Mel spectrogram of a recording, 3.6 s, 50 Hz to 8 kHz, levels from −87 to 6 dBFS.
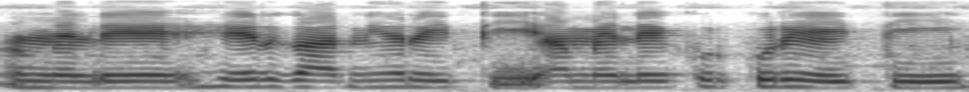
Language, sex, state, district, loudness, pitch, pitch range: Kannada, female, Karnataka, Belgaum, -13 LUFS, 205 Hz, 200-220 Hz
